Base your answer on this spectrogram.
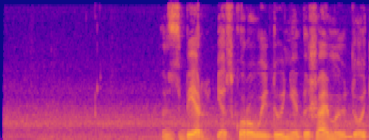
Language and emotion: Russian, neutral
